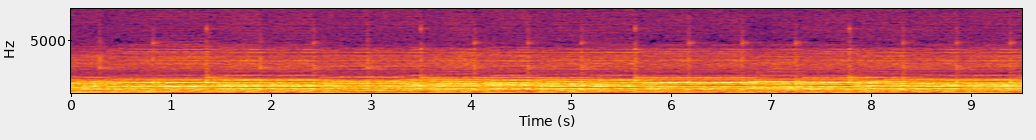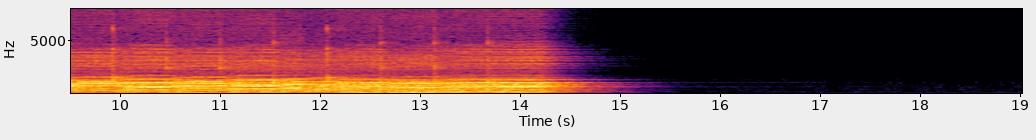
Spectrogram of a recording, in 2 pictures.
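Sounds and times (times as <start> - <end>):
SATB four-part choir singing: 0.0 - 14.8.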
